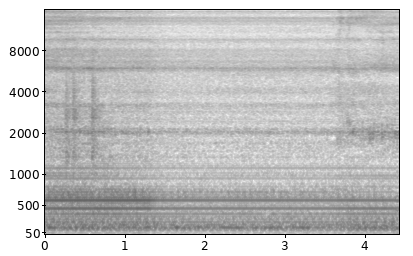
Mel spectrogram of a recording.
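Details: Compressor nebulizer switched on during a pulmonologist's demonstration, medicine in the cup and mouthpiece attached: steady mechanical buzzing hum as compressed air through tubing turns liquid medicine into mist.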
